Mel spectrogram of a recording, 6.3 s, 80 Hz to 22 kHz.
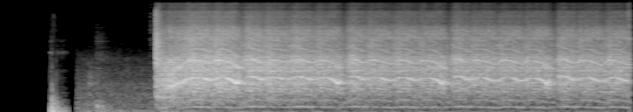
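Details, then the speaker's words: Honda Civic freshly rebuilt D16Y8 engine after install, ECU fuse removed so no fuel fires: starter spins it at a steady, slightly sluggish rhythm with no firing, cranking to build oil pressure before first start. Normal cranking without start. "So before I actually start it over, I'm gonna take the ECU fuse out and turn it over a good amount of times. That way we can build up some oil pressure in it."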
